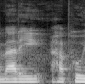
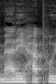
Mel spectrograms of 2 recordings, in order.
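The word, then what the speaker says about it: Matti Haapoja: McKinnon Casey nice tat Maddie Kapoor yeah I always get his name wrong Maddie Haku yeah I think that's how it's pronounced why they all use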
